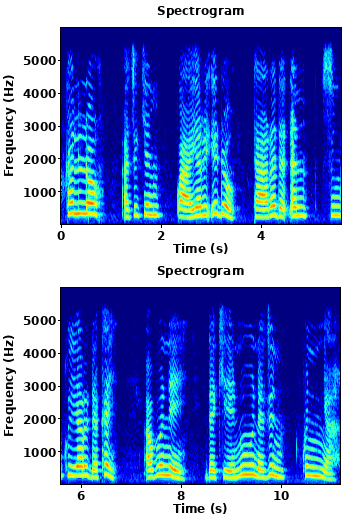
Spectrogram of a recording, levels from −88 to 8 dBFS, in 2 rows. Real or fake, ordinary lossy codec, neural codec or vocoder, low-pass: real; none; none; 5.4 kHz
